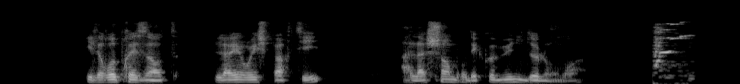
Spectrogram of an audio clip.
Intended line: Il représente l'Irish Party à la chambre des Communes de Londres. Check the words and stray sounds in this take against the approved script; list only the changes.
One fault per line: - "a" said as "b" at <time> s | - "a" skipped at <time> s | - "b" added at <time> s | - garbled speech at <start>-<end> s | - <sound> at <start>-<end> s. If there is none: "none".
- squeak at 6.5-7.0 s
